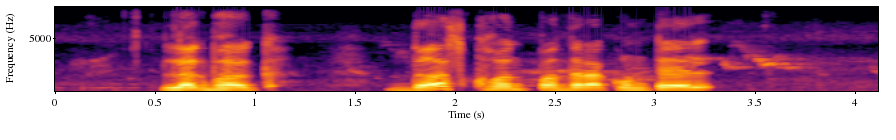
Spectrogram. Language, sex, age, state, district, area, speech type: Santali, male, 45-60, Jharkhand, Seraikela Kharsawan, rural, spontaneous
